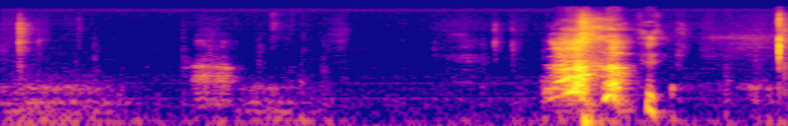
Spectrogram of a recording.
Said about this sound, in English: Yes. Had to take time out for a little sneeze there. Didn't want to contaminate the listeners.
